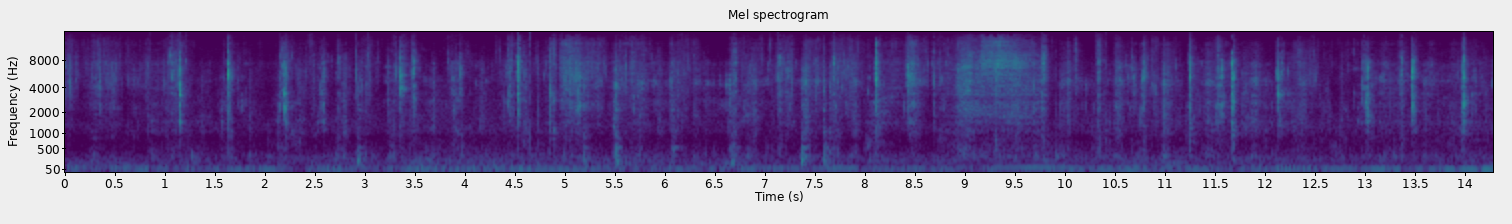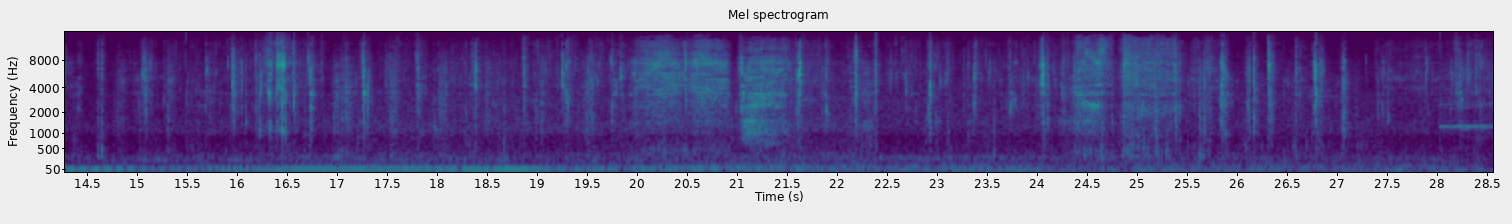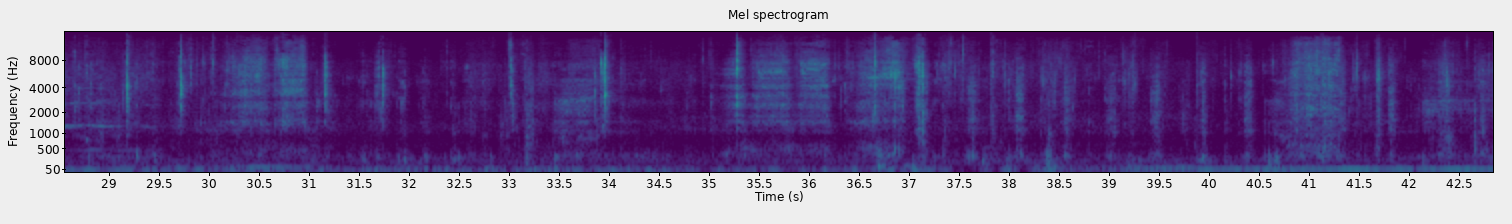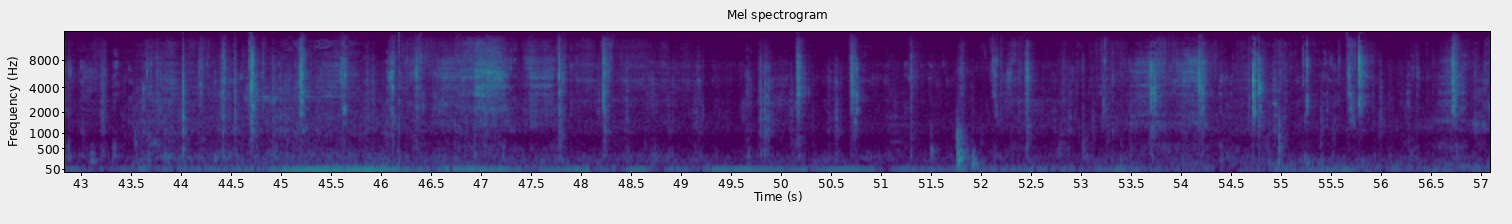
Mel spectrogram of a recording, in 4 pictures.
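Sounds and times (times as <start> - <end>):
people chewing food: 0.0 - 57.0.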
